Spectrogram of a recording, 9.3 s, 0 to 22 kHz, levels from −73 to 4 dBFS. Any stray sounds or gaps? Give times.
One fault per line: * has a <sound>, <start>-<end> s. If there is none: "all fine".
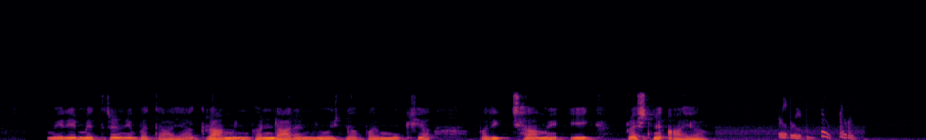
* has a chirp, 7.8-8.6 s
